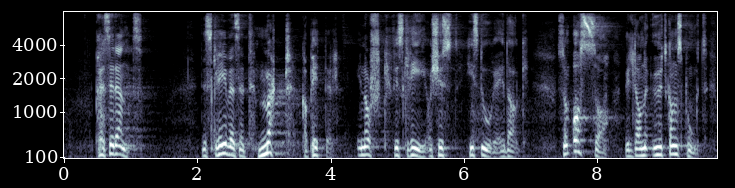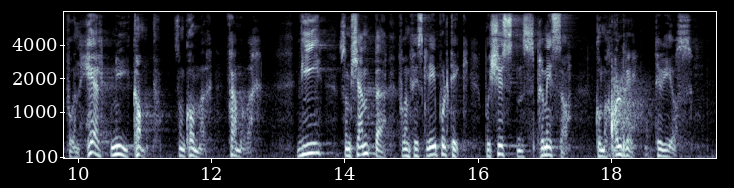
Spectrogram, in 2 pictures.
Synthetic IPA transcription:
pʰɾɛsɪd̪ɛnt̪ | d̪̥ɛskɾiːʋəsɛt̪mœʈkʰɑpʰɪt̪əl | ɪnɔʂkfɪskəɾiːɔːçʏst̪hɪst̪uːɾɪəɪd̪ɑːɡ | sɔmɔsɔʋɪld̪ɑnːəʔʉːt̪ɡɑŋspʰʊŋkt̪fɔɾɛnheːlt̪nyːkʰɑmp | sɔmkʰɔmːəɾ | fɾɛmoːʋəɾ | ʋɪsɔmçɛmpəfɔɾɛːnfɪskəɾiːpʰʊlt̪ʰɪkːpʰɔçʏst̪n̩spʰɾɛmɪsːə̰ɾ | kʰɔmːəɾɑ̰ld̪ɾɪt̪ʰɪlɔjiːɔs

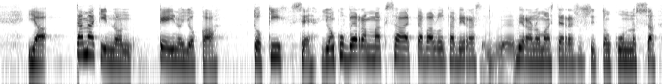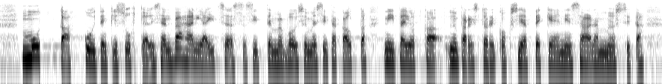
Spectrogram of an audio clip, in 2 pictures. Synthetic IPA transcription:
jɑ | t̪æmækinon | keinojokɑ | t̪okisejoŋkuʋʋerːɑmmɑksɑːet̪ːæʋɑlʋont̪ɑʋirɑsʋirɑnomɑist̪erresursːit̪ːoŋkunːosːɑmut̪ːɑkuit̪eŋkinsuht̪ḛːlisenʋæhænjɑit̪seːsːæsit̪ːemmeʋoisimːesit̪ækɑut̪ːɑniːt̪æjot̪kɑympærist̪orikoksiɑt̪ekeːnninsɑːdɑmmyøssit̪æ

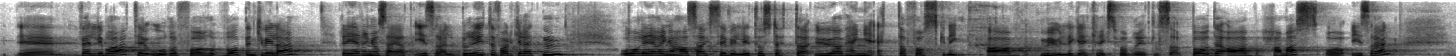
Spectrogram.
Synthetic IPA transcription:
ʋɛld̪ɪbʁɑːt̪ʰɪʔuːʁəfɔʁʋoːpənkʰʋɪlɑ | ʁɛjeːʁɪŋəsæɪəʁɑt̪ʰiːsʁɑɛlbɾyːt̪əɾfɔlkəʁɛt̪ːn̩ | ʔɔʁɛjeːɾʁɪŋəɦɑʁsɑk̚t̪sɛɪʋɪlːɪt̪ʰɪlɔst̪œt̪ːɑʔʉːɑʋhɛŋːɪʔɛt̪ːəɾfɔʁsknɪ̰ŋʔɑʋmʉːlɪɡəkʰɾiːɡsfɔɾbʁyːt̪l̩sə̰ʁboːd̪əʔɑʋhɑmɑsɔiːsʁɑɛl

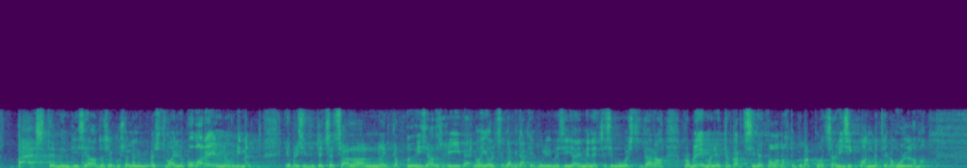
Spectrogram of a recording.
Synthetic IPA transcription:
pæːst̪emiŋɡise̞ɑd̪usekusːo̞lʲiæ̰st̪ipɑlʲːjuko̞vɑɾe̞ːlnewnimelt̪ | jɑpre̞sid̪̥e̞nt̪yt̪ːleset̪seɑlonikːˑɑpɯhiseɑd̪̥usriːveno̞ejo̞lt̪se̞d̪ɑmid̪ɑɡ̥it̪ulʲimesiːjɑjɑme̞net̪lɑsimuːest̪sid̪̥ɑæɾɑpro̞ble̞ːmo̞liet̪nɑtɡ̥̪kɑrt̪sid̪et̪ːvɑb̥ɑt̪ɑht̪likːud̪̥ɑkːɑvɑt̪seɑlisikːˑuɑnd̪met̪ːe̞ɡ̥ɑɦulːɑmɑ̰

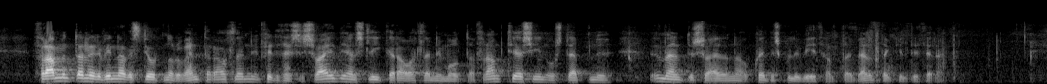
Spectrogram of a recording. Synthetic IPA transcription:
fɾaːmʏnt̪anɛɾvɪnːavɪðst̪jowɾt̪naɾɔvɛnt̪aɾawat̪lɛnːʏfɪɾɪɾ̥θɛsːɪsvaːjðɪɛnst̪liːkaɾʔawvaht̪lɛnːɪmoːwt̪a̰fɾamt̪ʰiːðasiːnɔɣst̪ɛpnʏʏmvɛnt̪ʏɾ̥svaːjðanaɔ̰kʰvɛɾt̪nɪ̥skʏlʏvɪðha̰l̥t̪avɛɾt̪acɪlt̪ɪθḛjrːa̰

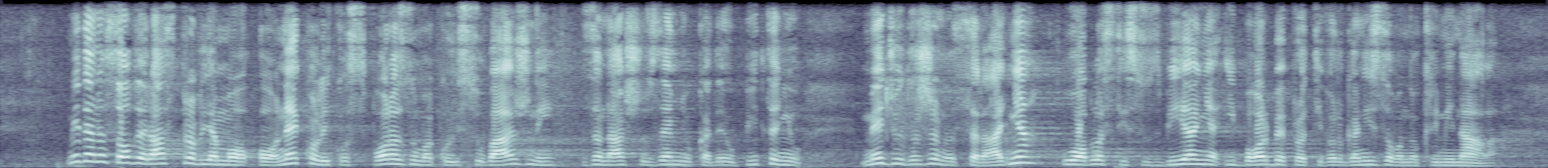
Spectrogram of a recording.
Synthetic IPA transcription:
miːd̪anaso̞ːvd̪e̞ɾaspɾaʋʎamo̞ʔone̞ko̞liko̞spo̞ɾazumako̞jisuʋaːʒnizanaʃuze̞mʎukad̪ajeupiːt̪aɲu | me̞d͡ʑud̪r̩ʒaʋnasaɾaːd̪ɲauoblˠast̪isuzbijaɲaʔibo̞ɾbe̞pɾo̞t̪iʋo̞ɾɡanizoʋanoɡ̚kːɾiminaːlˠa̰

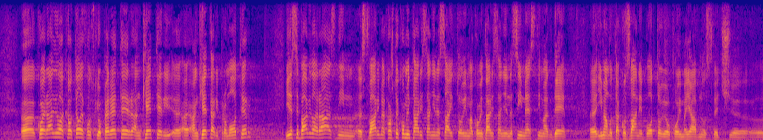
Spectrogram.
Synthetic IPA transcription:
kojajeɾaːd̪ilˠakaot̪e̞le̞fo̞nskio̞peɾet̪eɾaŋket̪eɾaŋke̞t̪aɾipɾo̞mo̞ːt̪eɾ | id̪ase̞baʋilˠaɾaːzniːmst̪ʋaːɾimakao̞ʃt̪o̞je̞ko̞me̞nt̪aɾisaɲe̞nasajt̪o̞ʋimako̞me̞nt̪aɾisaɲenasʋiːmːe̞st̪imaɡd̪e̞ | imamo̞t̪ako̞zʋaːne̞bo̞t̪o̞ʋe̞uko̞jimajaːʋno̞st̪ʋe̞t͡ɕ

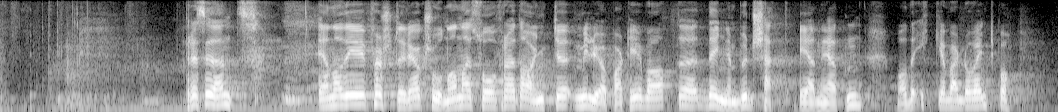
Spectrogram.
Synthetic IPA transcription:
pʰɾɛsɪd̪ɛnt̪ | eːnɑʋd̪ɪfœʂʈəɾɛɑkʂuːnɑnəæɪsoːfɾɑːɛt̪ɑːnt̪mɪljøːpɑʈiːʋɑɑt̪d̪ɛɲːəbʉd̪ʂɛt̪ːeːnɪheːt̪nʋɑ̰ːɖɛʔɪkːəʋæɖɔʋɛnt̪pʰɔ

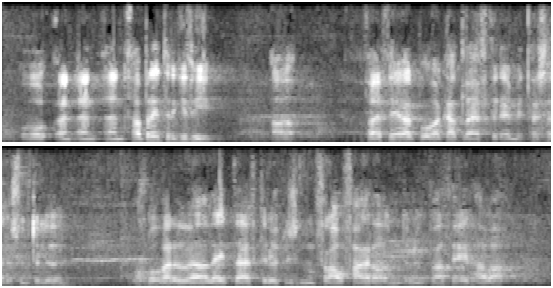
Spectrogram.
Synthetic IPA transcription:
ɔɣɛ̰nɛnɛnθaðpɾeːjt̪ɪɾɛhcɪθvi | að | θaðɛɾ̥θɛːɣaɾpɔːðakʰat̪laɛft̪ɪɾejmːɪht̪θɛsːaɾɪsʏnt̪ʏɾlɪːðʏn | ɔsɔvɛɾðʏvɪaðleːjt̪aɛft̪ɪɾiʏhplɪsiŋkʏmfɾawfaːɣɾaðʏnt̪ʏnːʏkʰvaːðθejɾ̥ɦava

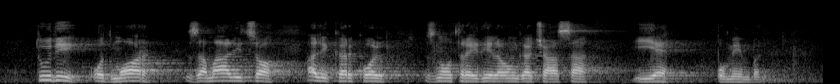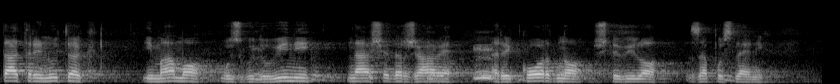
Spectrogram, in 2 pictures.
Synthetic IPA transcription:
t̪ud̪iɔd̪mɔɾzamaːlit̪sɔaːlikaɾkoːlznoːt̪ɾajd̪eːlɔwnɛɡat͡ʃaːsa | jɛpɔmembən | t̪aːt̪ɾɛnuːt̪ək | imaːmɔwzɡɔd̪ɔʋiːninaːʃɛd̪əɾʒaːʋɛɾɛkoːɾd̪nɔʃt̪ɛʋiːlɔzapɔslɛːnix

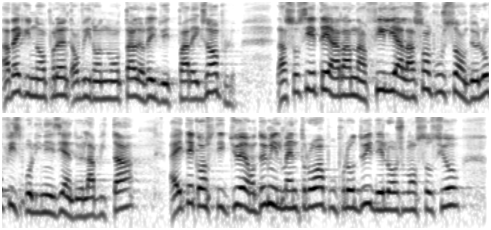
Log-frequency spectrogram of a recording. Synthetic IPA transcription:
avɛkynɑ̃pʁɛ̃t̪ɑ̃viʁɔnmɑ̃t̪alʁed̪ɥit̪̚paʁɛɡzɑ̃pl | lasɔsjet̪eaʁanafiljalasɑ̃puʁsɑ̃d̪əlɔfispɔlinezjɛ̃d̪əlabit̪a | aet̪ekɔ̃st̪it̪ɥeɑ̃d̪ømilvɛ̃t̪ːχwapuʁpʁɔd̪ɥid̪elɔʒmɑ̃sɔsjo

